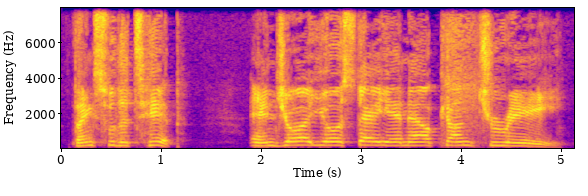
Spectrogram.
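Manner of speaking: slow, loud mock-polite sarcasm; sarcastic thanks. Real, not acted. Sarcastically thanking the condescending tourists, slow and loud. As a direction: drip sarcasm, drawn out.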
